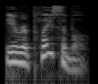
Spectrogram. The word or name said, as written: irreplaceable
